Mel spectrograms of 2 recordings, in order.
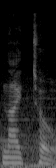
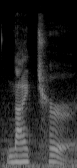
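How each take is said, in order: First: The name ends in an 'oh' sound. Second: The name ends in an 'er' sound. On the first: The speaker calls it wrong. "not Naito" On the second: The speaker calls it right.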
